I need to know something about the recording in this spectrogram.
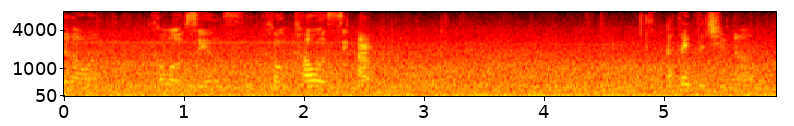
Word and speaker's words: Colossians: Colossians? I think that you know. If you're a Bible person, you know. It starts with colossal, okay? Colossians.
